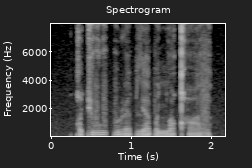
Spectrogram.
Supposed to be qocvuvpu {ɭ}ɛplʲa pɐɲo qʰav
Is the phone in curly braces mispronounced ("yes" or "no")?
no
